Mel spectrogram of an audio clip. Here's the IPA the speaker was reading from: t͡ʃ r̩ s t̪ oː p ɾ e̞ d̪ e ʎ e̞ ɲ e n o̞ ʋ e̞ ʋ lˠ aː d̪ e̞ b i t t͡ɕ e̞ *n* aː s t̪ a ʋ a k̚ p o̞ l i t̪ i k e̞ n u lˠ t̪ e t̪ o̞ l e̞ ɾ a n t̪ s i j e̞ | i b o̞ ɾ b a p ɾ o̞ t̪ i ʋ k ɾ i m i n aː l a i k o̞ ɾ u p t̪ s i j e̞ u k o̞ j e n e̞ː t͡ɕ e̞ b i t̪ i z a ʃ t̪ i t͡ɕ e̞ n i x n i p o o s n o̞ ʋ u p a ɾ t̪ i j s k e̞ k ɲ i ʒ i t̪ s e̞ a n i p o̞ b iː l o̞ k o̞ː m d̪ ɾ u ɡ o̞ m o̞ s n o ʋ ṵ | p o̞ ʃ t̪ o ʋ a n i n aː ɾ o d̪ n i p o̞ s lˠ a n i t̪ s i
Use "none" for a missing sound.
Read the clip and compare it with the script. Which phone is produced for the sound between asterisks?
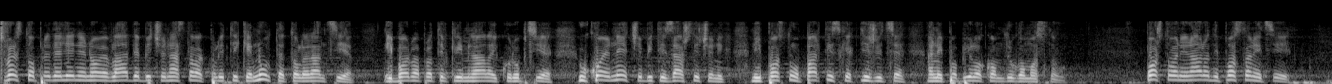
n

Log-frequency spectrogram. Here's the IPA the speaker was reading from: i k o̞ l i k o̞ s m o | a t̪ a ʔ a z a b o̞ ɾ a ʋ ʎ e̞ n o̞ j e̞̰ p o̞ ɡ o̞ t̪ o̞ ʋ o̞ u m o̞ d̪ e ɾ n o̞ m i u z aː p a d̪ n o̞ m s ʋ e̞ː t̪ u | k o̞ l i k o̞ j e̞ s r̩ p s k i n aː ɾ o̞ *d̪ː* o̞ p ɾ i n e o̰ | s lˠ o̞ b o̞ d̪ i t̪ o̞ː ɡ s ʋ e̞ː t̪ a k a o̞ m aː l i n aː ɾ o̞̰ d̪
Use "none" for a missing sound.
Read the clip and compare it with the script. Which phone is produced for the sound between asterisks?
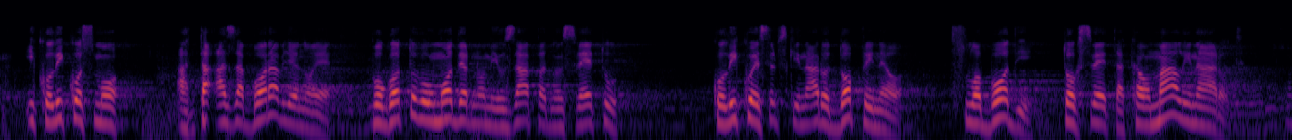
d̪ː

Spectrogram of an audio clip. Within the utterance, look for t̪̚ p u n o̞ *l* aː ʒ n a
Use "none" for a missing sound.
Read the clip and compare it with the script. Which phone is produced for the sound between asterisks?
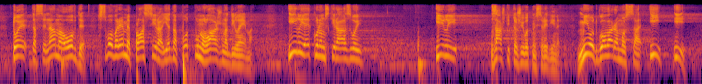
l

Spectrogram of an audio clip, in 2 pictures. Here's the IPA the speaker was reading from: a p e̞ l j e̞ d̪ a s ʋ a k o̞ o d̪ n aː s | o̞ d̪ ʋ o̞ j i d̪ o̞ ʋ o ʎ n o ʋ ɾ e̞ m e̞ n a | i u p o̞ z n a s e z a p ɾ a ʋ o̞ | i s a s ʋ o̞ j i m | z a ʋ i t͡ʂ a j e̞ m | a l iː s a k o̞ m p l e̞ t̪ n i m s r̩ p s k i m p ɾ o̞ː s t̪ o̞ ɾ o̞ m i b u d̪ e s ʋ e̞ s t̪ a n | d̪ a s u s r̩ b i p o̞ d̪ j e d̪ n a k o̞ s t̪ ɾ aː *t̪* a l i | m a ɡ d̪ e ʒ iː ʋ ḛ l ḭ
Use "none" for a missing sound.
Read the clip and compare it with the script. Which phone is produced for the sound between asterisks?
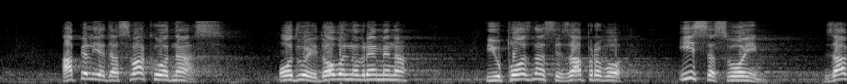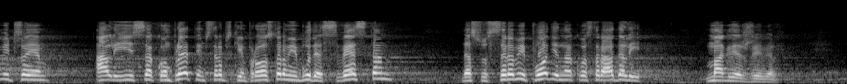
d̪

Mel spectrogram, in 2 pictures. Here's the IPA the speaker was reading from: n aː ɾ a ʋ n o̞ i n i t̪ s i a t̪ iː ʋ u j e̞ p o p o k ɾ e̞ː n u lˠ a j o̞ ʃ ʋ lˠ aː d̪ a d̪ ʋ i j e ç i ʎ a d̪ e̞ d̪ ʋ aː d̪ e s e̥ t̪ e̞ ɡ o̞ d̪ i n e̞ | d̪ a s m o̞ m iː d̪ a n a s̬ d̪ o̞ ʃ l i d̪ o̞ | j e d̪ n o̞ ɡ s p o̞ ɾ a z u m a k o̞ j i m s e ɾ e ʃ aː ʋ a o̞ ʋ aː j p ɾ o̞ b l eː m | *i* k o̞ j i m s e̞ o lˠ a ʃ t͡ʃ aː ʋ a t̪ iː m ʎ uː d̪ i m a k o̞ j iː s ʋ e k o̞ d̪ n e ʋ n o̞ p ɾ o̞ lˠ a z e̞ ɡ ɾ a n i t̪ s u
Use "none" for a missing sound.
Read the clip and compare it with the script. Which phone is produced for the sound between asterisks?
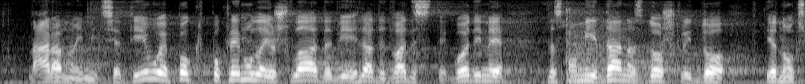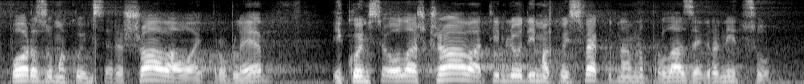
i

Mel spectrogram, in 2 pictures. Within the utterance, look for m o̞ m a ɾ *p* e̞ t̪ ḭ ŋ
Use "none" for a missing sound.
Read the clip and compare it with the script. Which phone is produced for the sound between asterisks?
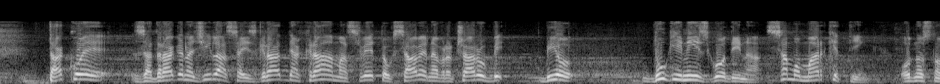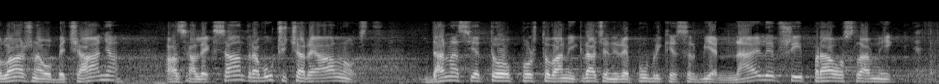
k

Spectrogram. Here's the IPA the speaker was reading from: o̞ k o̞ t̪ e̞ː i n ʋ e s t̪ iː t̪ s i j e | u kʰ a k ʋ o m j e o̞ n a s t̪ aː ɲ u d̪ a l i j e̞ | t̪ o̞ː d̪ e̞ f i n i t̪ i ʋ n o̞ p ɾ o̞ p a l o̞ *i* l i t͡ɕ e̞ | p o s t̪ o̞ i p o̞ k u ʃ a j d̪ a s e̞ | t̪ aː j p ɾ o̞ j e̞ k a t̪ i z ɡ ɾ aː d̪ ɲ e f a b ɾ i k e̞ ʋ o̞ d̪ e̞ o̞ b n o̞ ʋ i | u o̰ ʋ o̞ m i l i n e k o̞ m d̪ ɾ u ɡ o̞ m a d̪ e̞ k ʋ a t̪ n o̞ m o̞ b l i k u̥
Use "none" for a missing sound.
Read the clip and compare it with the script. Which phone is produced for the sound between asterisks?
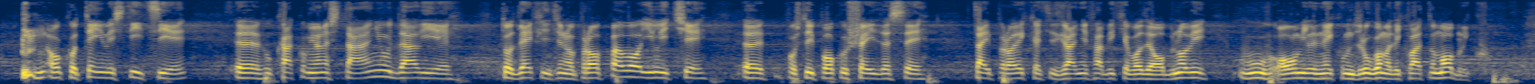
i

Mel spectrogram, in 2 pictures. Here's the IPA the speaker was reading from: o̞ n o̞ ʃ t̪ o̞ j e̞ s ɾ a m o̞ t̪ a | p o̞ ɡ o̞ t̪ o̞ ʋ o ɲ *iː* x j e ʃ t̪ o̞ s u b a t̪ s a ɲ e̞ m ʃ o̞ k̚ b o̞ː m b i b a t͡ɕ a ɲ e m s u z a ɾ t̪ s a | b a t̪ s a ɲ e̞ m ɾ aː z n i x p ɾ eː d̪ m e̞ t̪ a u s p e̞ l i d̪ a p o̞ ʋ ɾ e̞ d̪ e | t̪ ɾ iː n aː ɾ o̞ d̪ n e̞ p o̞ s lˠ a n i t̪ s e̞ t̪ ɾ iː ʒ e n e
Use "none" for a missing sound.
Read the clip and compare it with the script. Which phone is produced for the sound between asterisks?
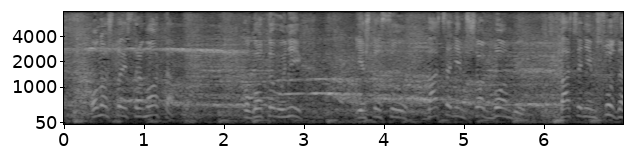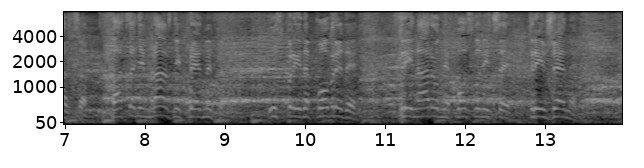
iː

